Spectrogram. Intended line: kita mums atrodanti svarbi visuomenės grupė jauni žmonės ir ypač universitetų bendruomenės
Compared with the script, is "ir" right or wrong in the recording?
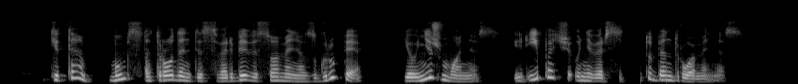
right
